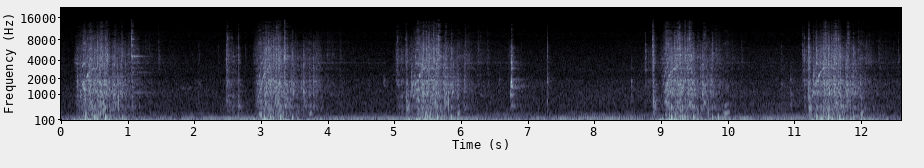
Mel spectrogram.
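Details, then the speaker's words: Troy-Bilt Super Bronco rear-tine tiller, 208cc OHV engine with old gas and good spark: catches in short bursts on carburetor cleaner roughly every two seconds, then dies each time; fuel starvation, carburetor jet found clogged. "there we go took a few times this Troybuilt Super Bronco tiller did attempt to start but it won't keep running so we definitely got a carburetor fuel related problem"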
